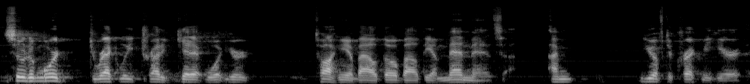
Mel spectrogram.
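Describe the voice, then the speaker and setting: Man, lowish voice, crisp bright tone, careful, thinks aloud, clarifying questions. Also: moderate pace, low-quality recording. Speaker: resident asking questions. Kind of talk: public meeting questions. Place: school meeting room.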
